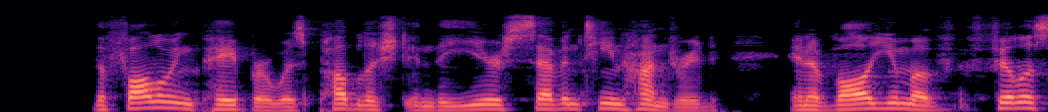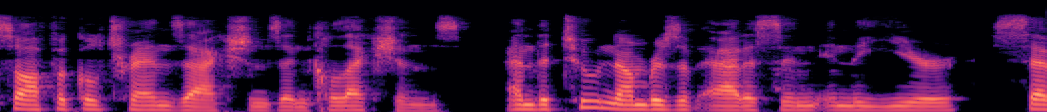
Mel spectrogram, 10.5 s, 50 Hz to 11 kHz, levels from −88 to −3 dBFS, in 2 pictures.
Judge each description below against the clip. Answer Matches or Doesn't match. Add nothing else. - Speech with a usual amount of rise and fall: Matches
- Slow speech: Doesn't match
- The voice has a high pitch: Doesn't match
